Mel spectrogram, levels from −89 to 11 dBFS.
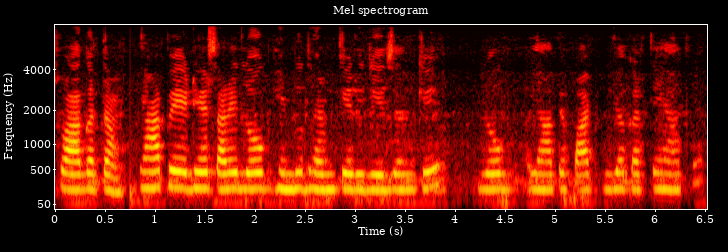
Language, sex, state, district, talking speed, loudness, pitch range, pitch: Hindi, female, Uttar Pradesh, Etah, 185 wpm, -23 LUFS, 215-230 Hz, 220 Hz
